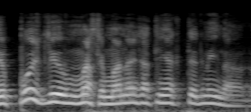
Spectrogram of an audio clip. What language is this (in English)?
Portuguese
